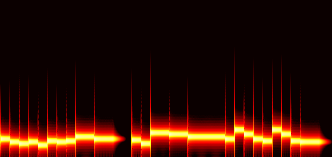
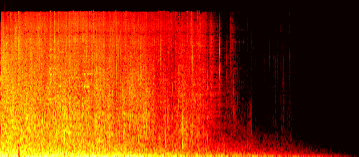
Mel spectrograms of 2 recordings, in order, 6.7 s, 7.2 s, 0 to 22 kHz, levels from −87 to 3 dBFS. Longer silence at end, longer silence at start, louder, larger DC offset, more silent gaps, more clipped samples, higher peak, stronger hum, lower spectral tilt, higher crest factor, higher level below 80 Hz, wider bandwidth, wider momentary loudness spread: second, 0.2 s vs 1.75 s; about the same, 0 s vs 0 s; first, -9 LUFS vs -14 LUFS; neither; first, 2.52-2.62 s vs none; neither; about the same, 0 dBFS vs 0 dBFS; neither; first, -13 dB/octave vs -3.5 dB/octave; second, 8 dB vs 14 dB; second, -64 dBFS vs -18 dBFS; second, 1.2 kHz vs 17 kHz; second, 3 LU vs 17 LU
